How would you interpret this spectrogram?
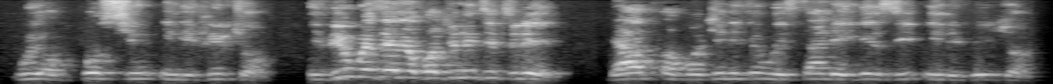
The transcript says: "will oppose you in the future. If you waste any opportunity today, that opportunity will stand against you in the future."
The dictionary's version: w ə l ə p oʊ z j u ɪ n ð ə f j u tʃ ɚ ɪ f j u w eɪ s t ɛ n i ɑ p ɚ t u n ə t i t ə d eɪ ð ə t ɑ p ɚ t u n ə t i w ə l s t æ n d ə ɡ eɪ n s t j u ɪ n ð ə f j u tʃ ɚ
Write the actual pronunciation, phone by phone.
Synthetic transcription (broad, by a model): w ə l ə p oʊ s j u ɪ n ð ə f j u tʃ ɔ ɪ f j u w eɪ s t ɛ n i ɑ p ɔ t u n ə t i t ə d eɪ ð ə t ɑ p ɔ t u n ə t i w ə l s t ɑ n d ə ɡ eɪ n s t j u ɪ n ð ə f j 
